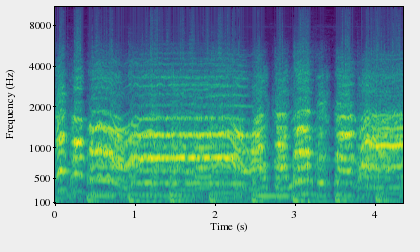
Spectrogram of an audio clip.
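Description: Music: a group of voices singing a song together, holding and sliding between notes over a backing of short repeated low notes.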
